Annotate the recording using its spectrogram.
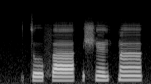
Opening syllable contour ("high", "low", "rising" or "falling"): low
